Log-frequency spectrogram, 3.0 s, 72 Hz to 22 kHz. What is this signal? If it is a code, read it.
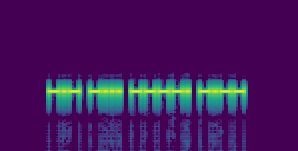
Morse code, heard as a keyed tone, about 36 wpm, 700 Hz. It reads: KB9Y
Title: USA Call Signs - 4x Character Spacing - 35wpm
